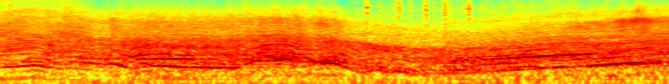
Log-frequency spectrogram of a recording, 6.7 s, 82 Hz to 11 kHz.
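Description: A vintage Porsche 909 Bergspider races in a video game, its engine revving loud and close, pitch climbing and dipping through gear changes and corners as the car pushes from behind toward the leader.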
